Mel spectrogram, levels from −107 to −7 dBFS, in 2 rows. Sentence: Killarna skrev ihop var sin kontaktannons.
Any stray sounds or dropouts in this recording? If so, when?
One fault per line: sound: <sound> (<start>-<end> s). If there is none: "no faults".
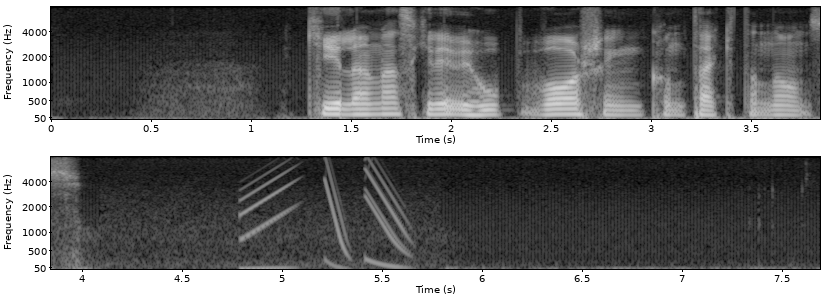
sound: chirp (4.8-5.7 s)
